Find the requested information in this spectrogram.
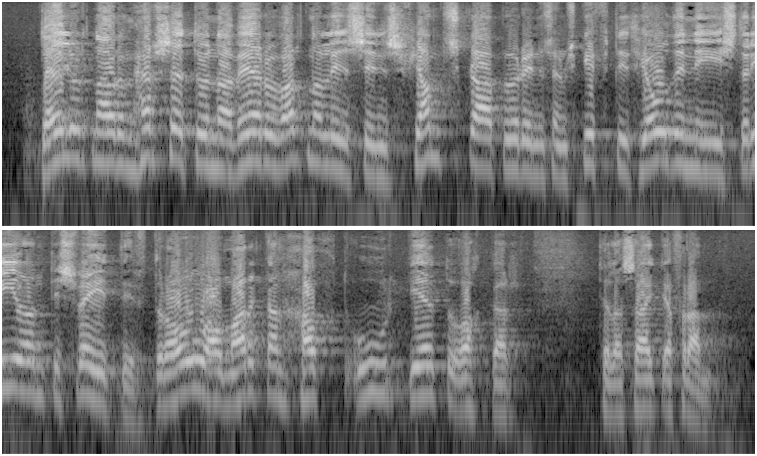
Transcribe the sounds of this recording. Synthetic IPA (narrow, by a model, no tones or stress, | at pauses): t̪eːjlʏɾt̪naɾʏmɦɛr̥sɛt̪ʏnavɛːɾʏvaɾt̪nalɪðsɪnsfjant̪skaːpʏɾɪnsɛmscɪft̪ɪθjoːwðɪnːɪist̪ɾiːðant̪ɪsveːjt̪ɪɾ̥t̪ɾoːwawmaɾkanhawht̪uːɾcɛːt̪ʏɔhkaɾ̥ | t̪ʰɪlaðsaːjcafɾa̰m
